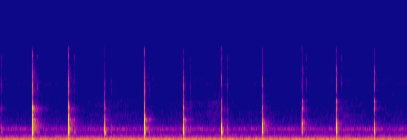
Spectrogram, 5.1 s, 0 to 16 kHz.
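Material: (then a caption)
Wood. The flat back face of a square, solid, grey-painted wooden block is tapped and traced with the point of a thin black stick or pen. Eleven short, dry, bright ticks land at a steady pace of about two per second, each centred near 1.7 kHz and dying away almost instantly. A faint low hum runs underneath.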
